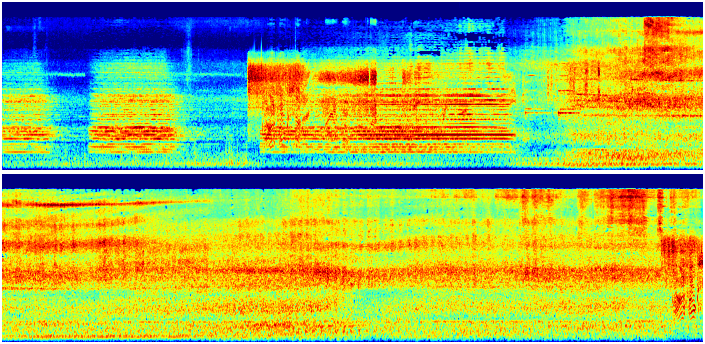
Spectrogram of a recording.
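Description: Norfolk Southern freight locomotive's air horn blowing for a grade crossing: the end of one blast, a short blast, then a long blast of about five seconds. The locomotives then pass close by with a loud rumble, followed by the steady rolling noise of a long string of autorack freight cars.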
